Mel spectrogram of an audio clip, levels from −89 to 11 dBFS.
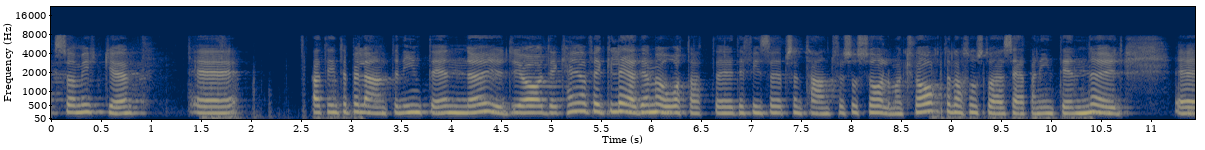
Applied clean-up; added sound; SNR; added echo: neural mask model RNNoise.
